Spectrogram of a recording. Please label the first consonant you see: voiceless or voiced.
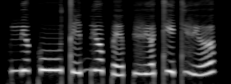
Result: voiced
